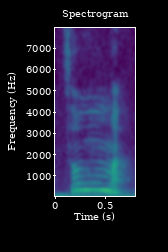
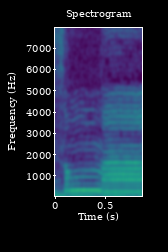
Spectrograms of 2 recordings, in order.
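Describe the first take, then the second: First: The final vowel is kept short. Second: The final vowel is drawn out long. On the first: The speaker calls it right. "इसको खींच के नहीं पढ़ना" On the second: The speaker calls it wrong. "हम इसको लंबा नहीं कहेंगे सुम्मा नहीं"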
